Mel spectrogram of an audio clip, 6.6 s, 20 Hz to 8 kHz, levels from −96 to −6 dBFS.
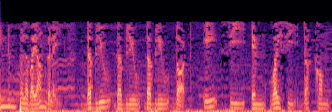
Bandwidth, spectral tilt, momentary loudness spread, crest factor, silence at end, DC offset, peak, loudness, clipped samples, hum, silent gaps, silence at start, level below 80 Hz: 4.5 kHz; -11.5 dB/octave; 10 LU; 20 dB; 0 s; under 0.1%; -2 dBFS; -25 LUFS; under 0.1%; none; none; 0 s; -30 dBFS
